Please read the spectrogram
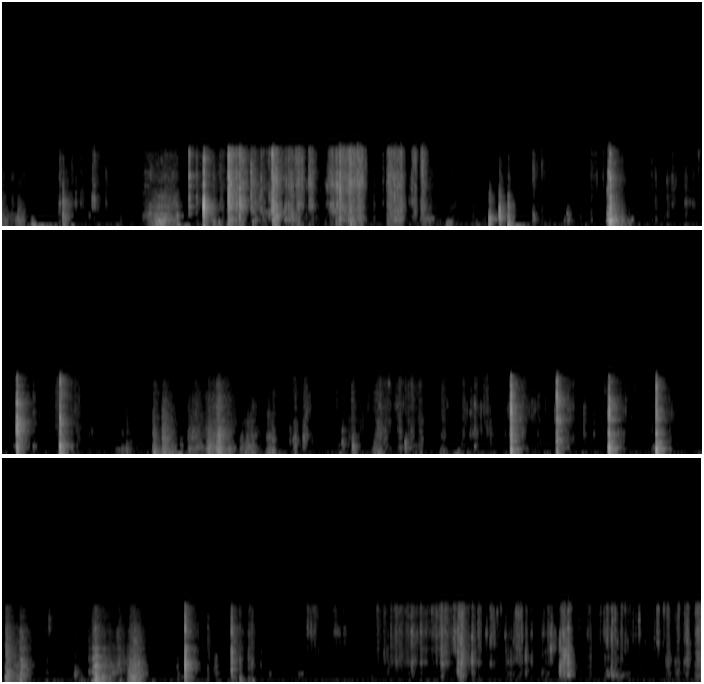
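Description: Hockey card packs torn open by hand: bursts of tearing and crinkling packaging, with many short rustles and taps as the cardboard and cards are handled. The longest stretches of tearing come a couple of seconds in and again near the end.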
